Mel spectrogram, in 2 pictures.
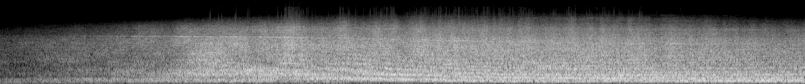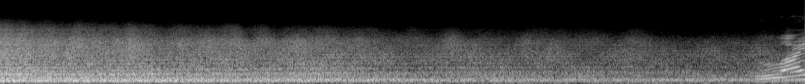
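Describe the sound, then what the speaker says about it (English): KLM Embraer 175 jet departing Amsterdam Schiphol and climbing steeply, its engine roar swelling fast to a loud peak, then a long sweeping whine and rumble that slowly fades as it pulls away. "Embraer 175 going to Düsseldorf, KLM flight"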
